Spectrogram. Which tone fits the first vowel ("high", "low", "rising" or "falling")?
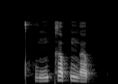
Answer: rising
